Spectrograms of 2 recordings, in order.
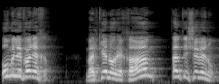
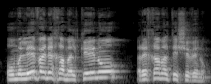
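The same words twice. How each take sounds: First: The pauses come after anecha and recham. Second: The pause comes after malkenu.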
